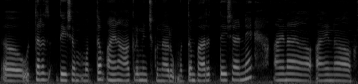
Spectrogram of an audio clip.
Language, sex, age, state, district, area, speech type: Telugu, female, 18-30, Telangana, Medak, rural, spontaneous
